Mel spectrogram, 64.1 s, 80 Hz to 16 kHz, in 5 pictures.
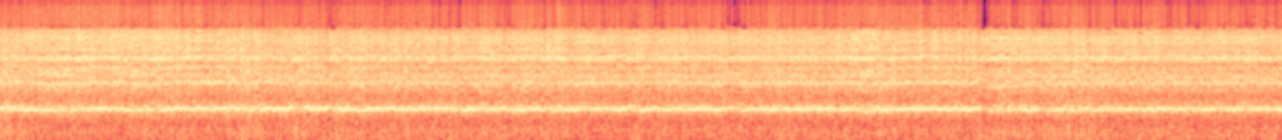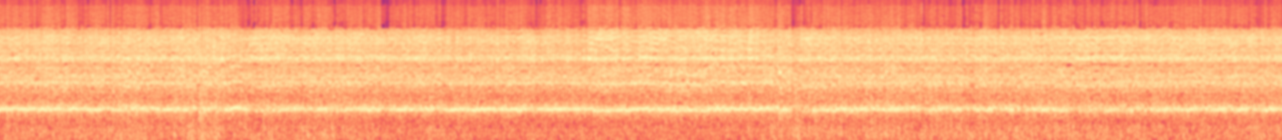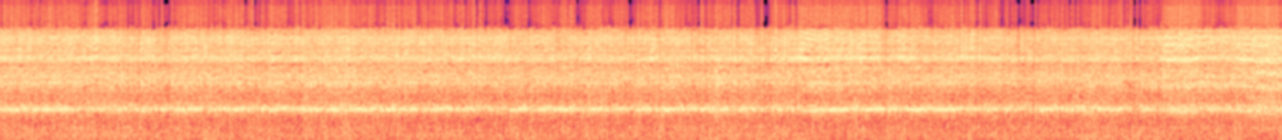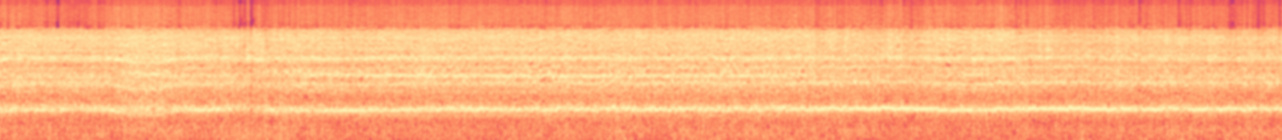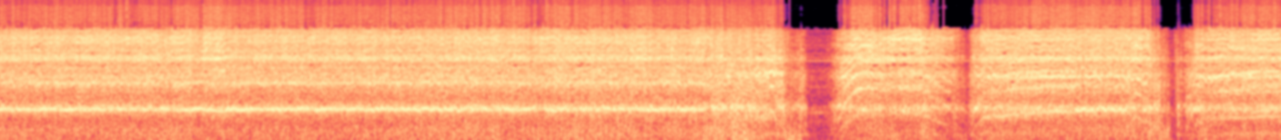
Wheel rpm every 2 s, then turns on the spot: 230, 230, 230, 230, 230, 230, 240, 230, 230, 230, 230, 230, 230, 230, 230, 230, 230, 230, 230, 230, 220, 210, 210, 220, 230, 240, 230, 230, 230, 150, 150, 140.
none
